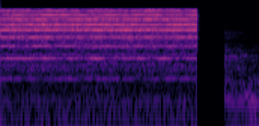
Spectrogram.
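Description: A bright, shimmering bell rings in one steady, sustained burst for over a second, then cuts off abruptly, leaving a brief faint rustle after.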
